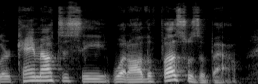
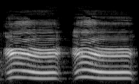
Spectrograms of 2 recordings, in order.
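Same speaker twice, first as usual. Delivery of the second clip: high honking sound; car horn; 9 semitones higher, 7 dB louder than usual. Acted.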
